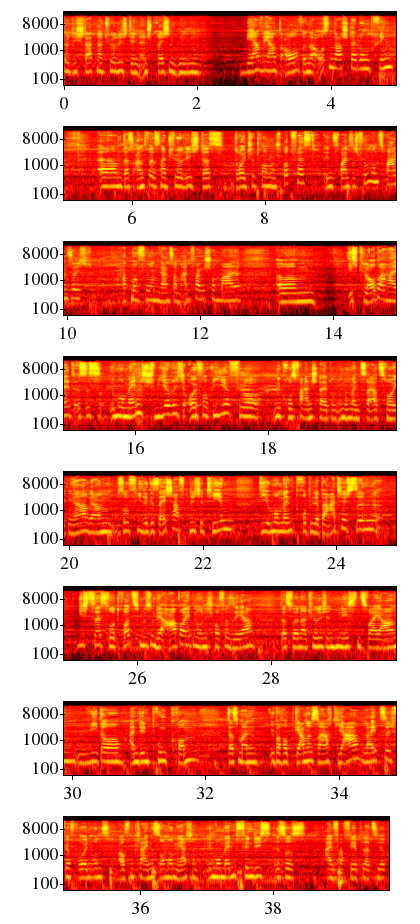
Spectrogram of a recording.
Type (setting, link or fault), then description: setting, busy venue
